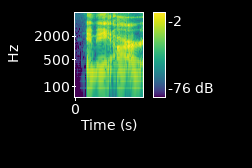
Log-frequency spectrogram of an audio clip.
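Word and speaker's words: Mare: M A R E.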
